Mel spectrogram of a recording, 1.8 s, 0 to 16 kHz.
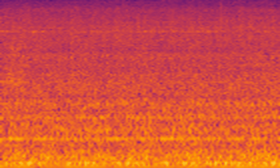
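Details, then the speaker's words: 1968 Mustang V8 on its first run after distributor/spark troubleshooting: a smooth, steady low burble with an even beat and no misses or knocks, apart from a loose belt to tighten. Normal idle. "listen to it it's purring aside from the belt I can tighten that up where in business"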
